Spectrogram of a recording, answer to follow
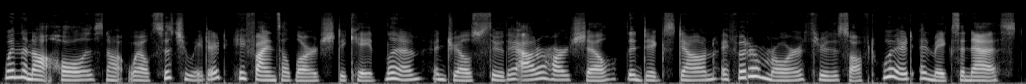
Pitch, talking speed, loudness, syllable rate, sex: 220 Hz, 210 wpm, -19 LUFS, 4.3 syllables/s, female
